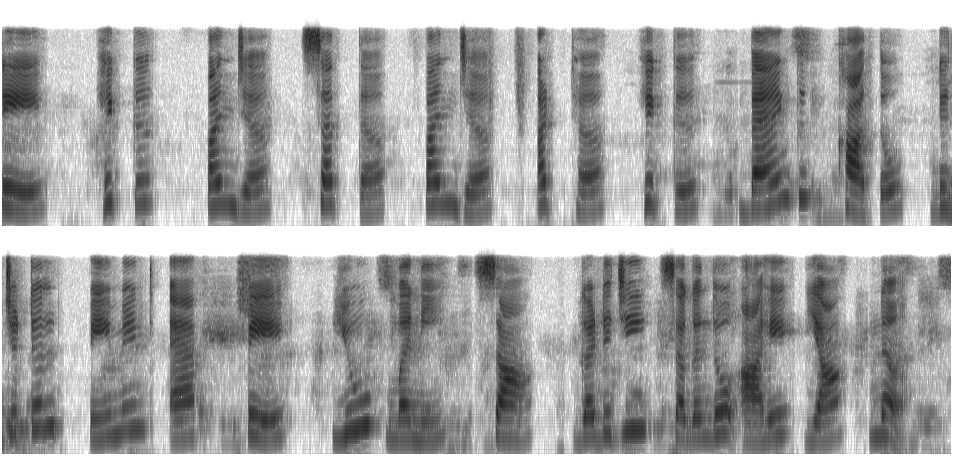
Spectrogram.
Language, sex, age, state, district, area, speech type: Sindhi, female, 45-60, Uttar Pradesh, Lucknow, rural, read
